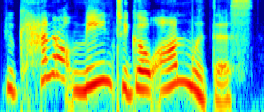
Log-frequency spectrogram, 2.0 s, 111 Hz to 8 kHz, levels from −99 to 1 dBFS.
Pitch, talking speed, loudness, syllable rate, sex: 295 Hz, 240 wpm, -17 LUFS, 4.9 syllables/s, female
